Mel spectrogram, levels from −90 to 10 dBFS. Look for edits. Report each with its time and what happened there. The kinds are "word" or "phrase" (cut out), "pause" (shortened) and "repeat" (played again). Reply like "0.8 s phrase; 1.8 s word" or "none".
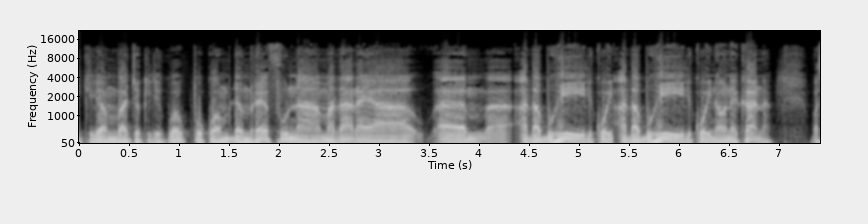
5.3 s repeat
